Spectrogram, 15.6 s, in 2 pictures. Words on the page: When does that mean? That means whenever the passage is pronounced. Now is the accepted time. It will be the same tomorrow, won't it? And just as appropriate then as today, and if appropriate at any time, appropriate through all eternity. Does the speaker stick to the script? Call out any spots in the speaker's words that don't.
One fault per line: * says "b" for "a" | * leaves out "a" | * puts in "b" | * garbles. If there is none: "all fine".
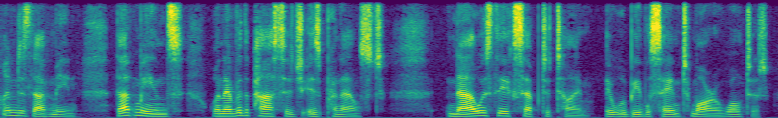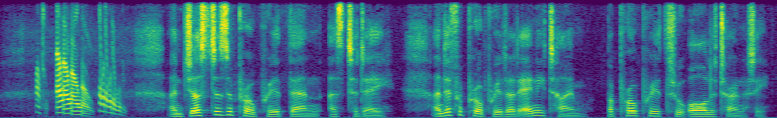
all fine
